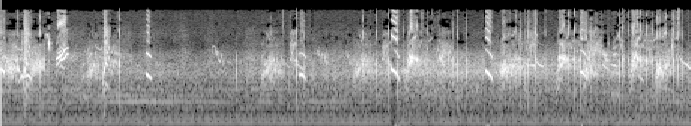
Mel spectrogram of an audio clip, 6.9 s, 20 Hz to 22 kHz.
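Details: Osprey at its nest during an intruder alarm, April 2015: quieter, scattered shrill chirps and short downslurred whistles in irregular bursts, with clicking knocks and a continuous low mechanical hum.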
